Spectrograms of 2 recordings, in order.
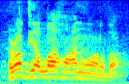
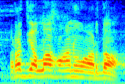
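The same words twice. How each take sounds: The two takes are said the same way.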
